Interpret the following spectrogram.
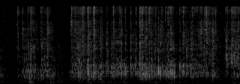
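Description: Packaging crinkling and rustling as it is handled, with a brief lull about half a second in.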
